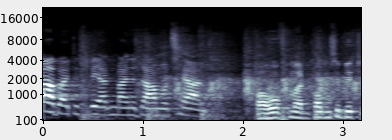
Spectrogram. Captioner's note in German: Beifall SPD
